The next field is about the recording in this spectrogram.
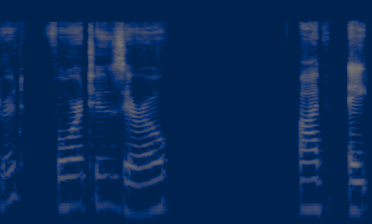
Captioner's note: speaking French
